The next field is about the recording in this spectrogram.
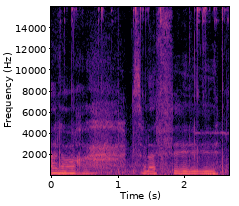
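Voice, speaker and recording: A woman speaks over noticeable background noise. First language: not French (speaking French). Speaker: vlogger. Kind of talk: casual vlog. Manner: halting.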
